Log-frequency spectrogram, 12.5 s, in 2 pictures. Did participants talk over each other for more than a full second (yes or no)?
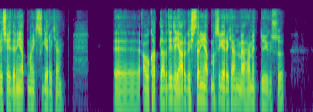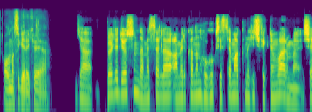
no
